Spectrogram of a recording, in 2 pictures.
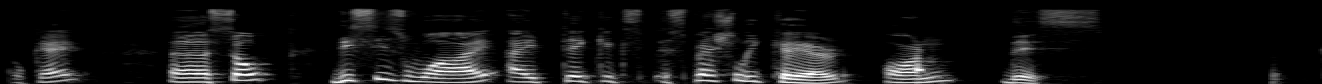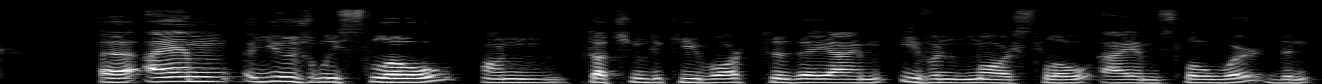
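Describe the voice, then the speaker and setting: A man's voice: a little high, a little mellow. A man with a Portuguese accent giving a livestreamed university programming lecture, hesitant with many fillers and frequent "okay?" checks.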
